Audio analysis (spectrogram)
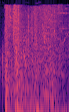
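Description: A single sniper rifle shot in Fortnite, a sudden loud blast that fills the brief moment and trails off into a sustained rumbling echo.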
